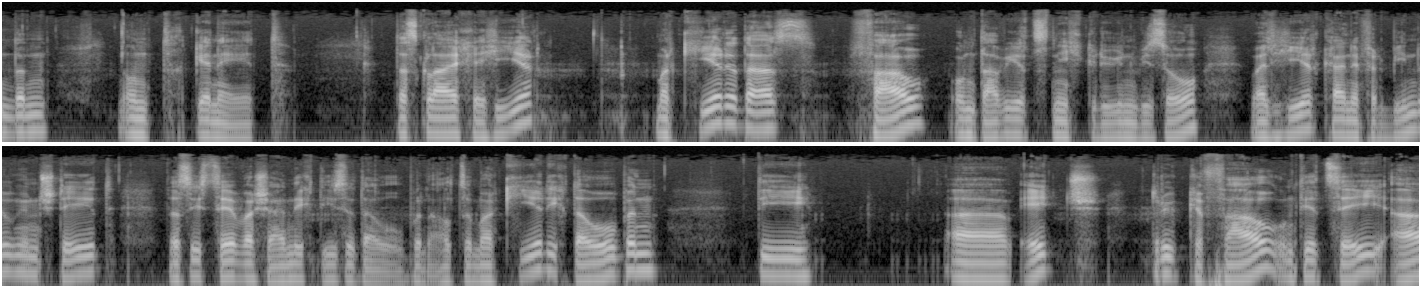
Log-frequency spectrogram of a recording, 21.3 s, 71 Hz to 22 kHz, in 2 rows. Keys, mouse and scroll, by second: 4.9 alt+click, 6.5 v, 14.5 alt+click, 15.0 alt+click, 19.6 v.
